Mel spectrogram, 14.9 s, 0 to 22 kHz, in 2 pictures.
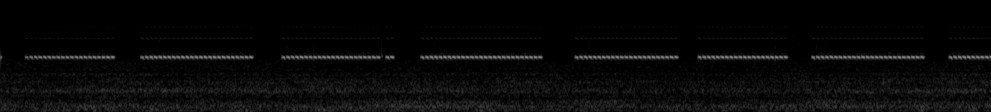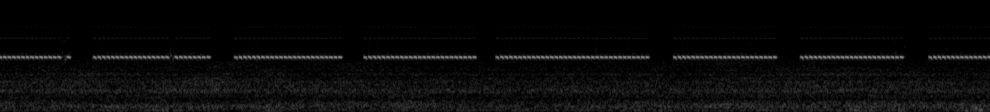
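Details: Italian tree cricket from a small colony near Brighton, UK, 21 September 2019: a long series of about fourteen evenly spaced, pure high-pitched trilling bursts, each close to a second, with short regular breaks. Steady low background murmur.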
